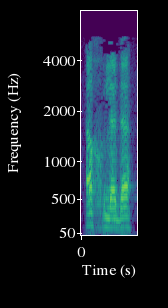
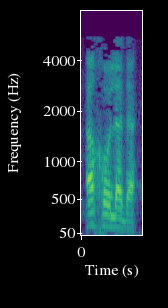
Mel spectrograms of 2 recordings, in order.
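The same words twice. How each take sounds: First: The kh sound is soft and breathy, not bounced. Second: The kh sound is given a bouncing echo release. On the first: The speaker calls it right. "الخاء فيها همس وليس فيها قلقلة" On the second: The speaker calls it wrong. "لا تقول أخلده"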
